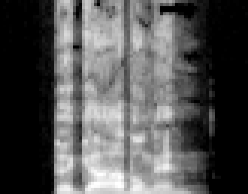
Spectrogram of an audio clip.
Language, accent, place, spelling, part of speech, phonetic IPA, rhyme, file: German, Germany, Berlin, Begabungen, noun, [bəˈɡaːbʊŋən], -aːbʊŋən, De-Begabungen.ogg
- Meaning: plural of Begabung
